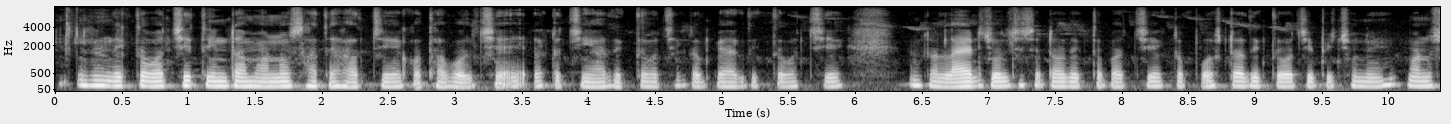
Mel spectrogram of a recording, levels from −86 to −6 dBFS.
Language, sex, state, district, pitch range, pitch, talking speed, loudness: Bengali, male, West Bengal, Dakshin Dinajpur, 115-130 Hz, 120 Hz, 180 wpm, -19 LUFS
